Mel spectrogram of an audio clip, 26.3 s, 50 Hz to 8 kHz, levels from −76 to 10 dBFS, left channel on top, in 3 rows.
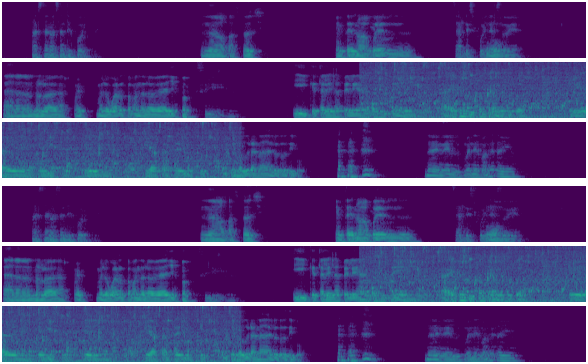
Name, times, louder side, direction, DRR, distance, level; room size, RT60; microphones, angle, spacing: voice 1, 0.4-1.3 5.2-5.9 6.8-7.8 11.8-12.1 17.3-17.6 22.5-23.1 23.9-25.2, equal, 35° left, 3 dB, 1.8 m, -41 dB
voice 2, 3.0-3.9 5.0-6.1 7.2-7.6 8.8-11.6 13.1-16.6 17.3-19.2 19.6-22.0, right 1 dB, 65° right, 2 dB, 2.5 m, -33 dB
sound 1, 14.1-21.1, right 1 dB, 15° right, 1.3 m, -36 dB
8.2 x 5.6 x 2.9 m, 0.27 s
head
